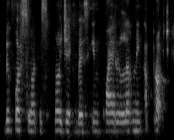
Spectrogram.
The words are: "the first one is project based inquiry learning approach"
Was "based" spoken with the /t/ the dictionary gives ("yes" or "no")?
no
